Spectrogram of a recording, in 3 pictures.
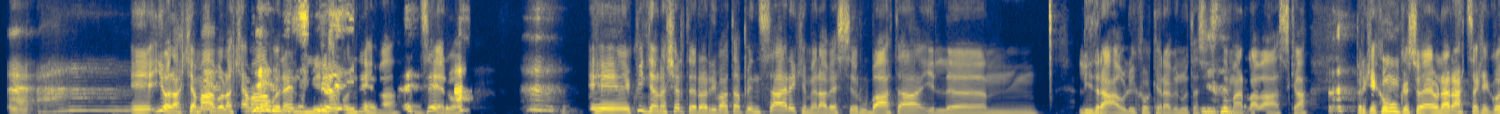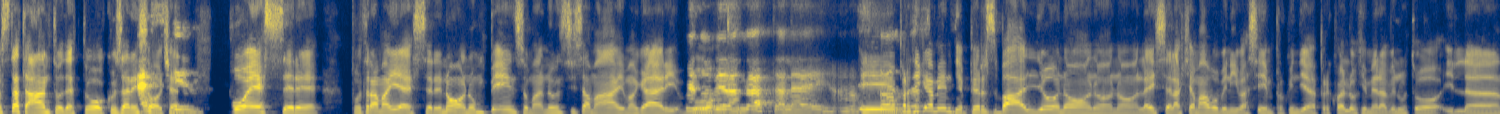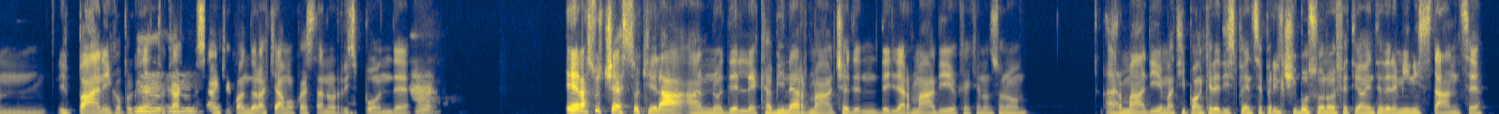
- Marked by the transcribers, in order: surprised: "ah"; drawn out: "ah"; unintelligible speech; chuckle; lip smack; chuckle; tapping; "cioè" said as "ceh"; other background noise; distorted speech; "cioè" said as "ceh"
- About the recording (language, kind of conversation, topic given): Italian, podcast, Hai mai avuto un imprevisto piacevole durante un viaggio?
